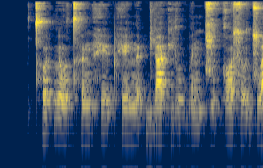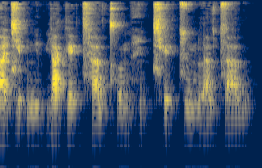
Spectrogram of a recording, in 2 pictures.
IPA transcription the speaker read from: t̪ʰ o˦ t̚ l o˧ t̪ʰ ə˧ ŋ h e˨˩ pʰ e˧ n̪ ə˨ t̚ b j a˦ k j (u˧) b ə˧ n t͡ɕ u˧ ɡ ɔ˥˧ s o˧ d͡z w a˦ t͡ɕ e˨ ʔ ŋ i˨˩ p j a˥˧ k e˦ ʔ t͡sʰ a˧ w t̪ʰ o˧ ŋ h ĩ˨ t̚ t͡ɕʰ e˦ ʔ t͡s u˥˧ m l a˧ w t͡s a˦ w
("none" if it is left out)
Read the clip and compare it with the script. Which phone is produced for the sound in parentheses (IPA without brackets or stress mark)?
u˧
